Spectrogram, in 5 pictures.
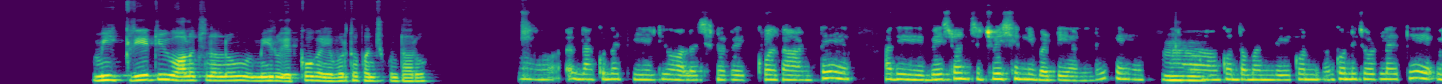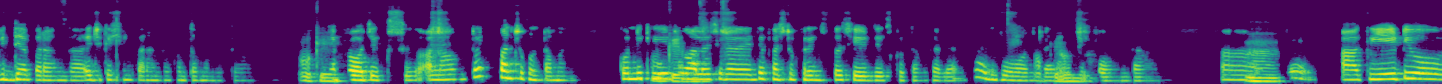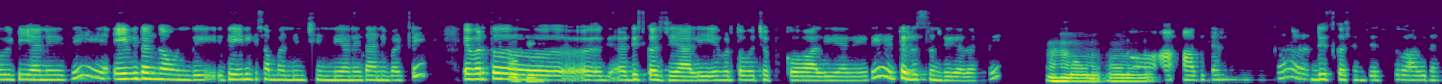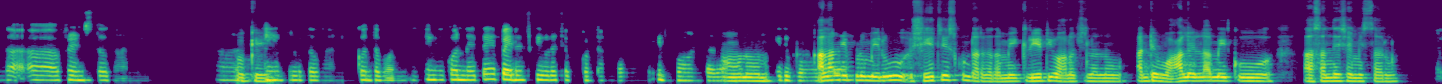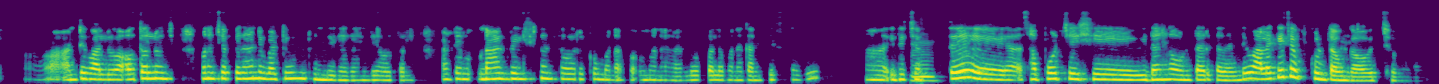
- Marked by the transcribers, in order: in English: "క్రియేటివ్"; other background noise; in English: "క్రియేటివ్"; in English: "బేస్డ్ ఆన్ సిచ్యుయేషన్‌ని"; in English: "ఎడ్యుకేషన్"; in English: "క్రియేటివ్"; in English: "ఫస్ట్ ఫ్రెండ్స్‌తో షేర్"; in English: "డిస్కస్"; in English: "డిస్కషన్"; in English: "ఫ్రెండ్స్‌తో"; in English: "పేరెంట్స్‌కి"; in English: "షేర్"; in English: "క్రియేటివ్"; in English: "సపోర్ట్"
- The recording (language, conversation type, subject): Telugu, podcast, మీరు మీ సృజనాత్మక గుర్తింపును ఎక్కువగా ఎవరితో పంచుకుంటారు?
